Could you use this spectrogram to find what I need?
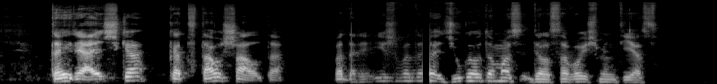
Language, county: Lithuanian, Kaunas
